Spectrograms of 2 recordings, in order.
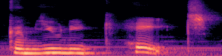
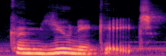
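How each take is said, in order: First: The stress is not on the second syllable. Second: The stress is on the second syllable. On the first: The speaker calls it wrong. "she put the stress on communicate with someone" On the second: The speaker calls it right. "The stress is on the second syllable"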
